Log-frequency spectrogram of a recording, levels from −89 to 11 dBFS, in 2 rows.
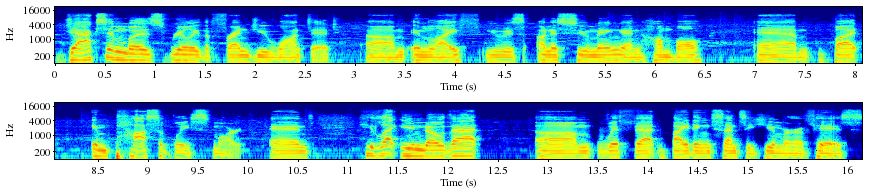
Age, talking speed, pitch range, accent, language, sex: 30-49, 125 wpm, 95-110 Hz, American, English, male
